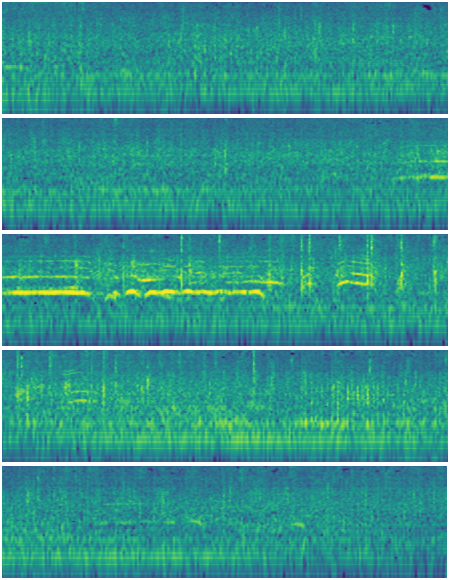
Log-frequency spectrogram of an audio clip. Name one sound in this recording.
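Many runners' footsteps patter on a paved road.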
